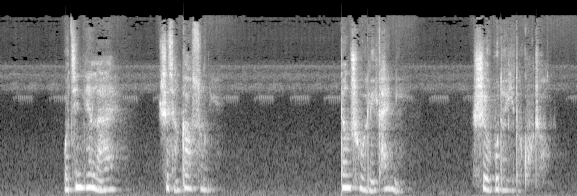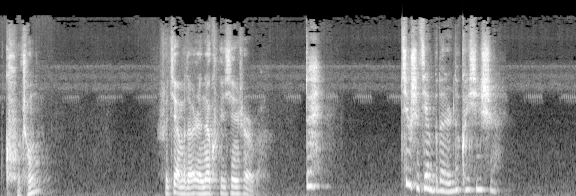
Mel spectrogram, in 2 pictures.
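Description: A young woman speaks softly and earnestly, close by.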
